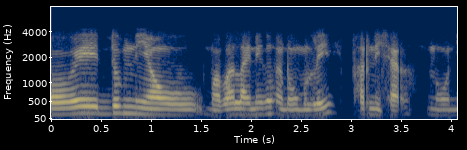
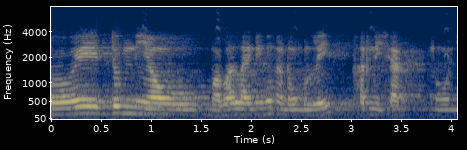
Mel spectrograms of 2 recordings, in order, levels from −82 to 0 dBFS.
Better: first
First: none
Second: noise reduction (neural separator model SepFormer DNS4)

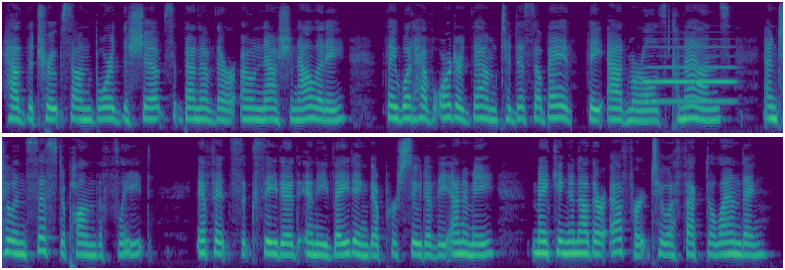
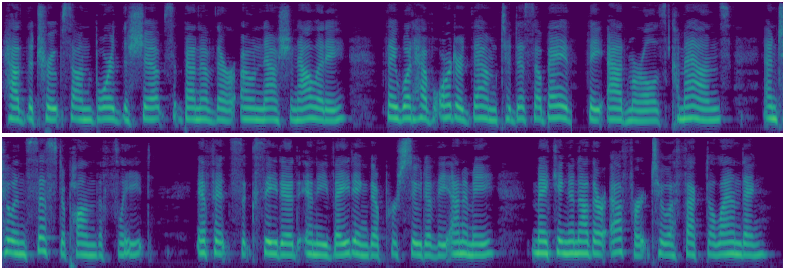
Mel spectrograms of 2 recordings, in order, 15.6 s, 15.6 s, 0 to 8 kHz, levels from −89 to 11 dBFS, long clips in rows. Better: second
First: background sound (Wind instrument, woodwind instrument); 5 dB below the speech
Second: none

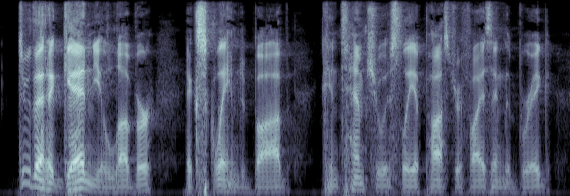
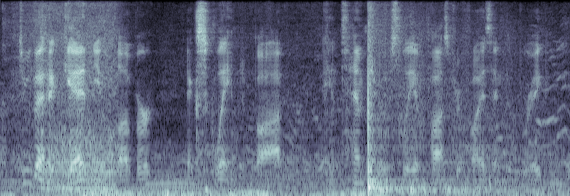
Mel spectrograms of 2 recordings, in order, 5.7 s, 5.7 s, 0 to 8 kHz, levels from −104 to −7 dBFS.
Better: first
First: none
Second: background sound (Fireworks); 2 dB below the speech // room echo; dies away in 0.4 s

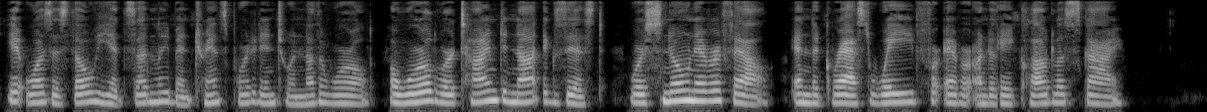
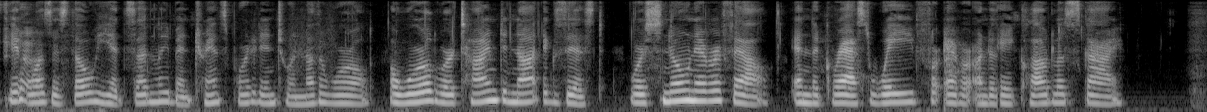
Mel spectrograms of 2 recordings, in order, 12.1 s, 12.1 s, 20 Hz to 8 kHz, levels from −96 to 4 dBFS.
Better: first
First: none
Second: noise reduction (neural separator model SepFormer DNS4)

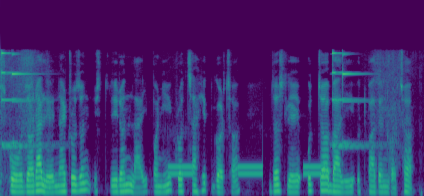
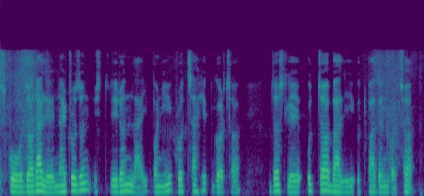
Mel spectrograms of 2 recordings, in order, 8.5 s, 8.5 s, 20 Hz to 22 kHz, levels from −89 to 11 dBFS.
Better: second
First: background sound (Bicycle bell + Telephone); 6 dB below the speech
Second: none

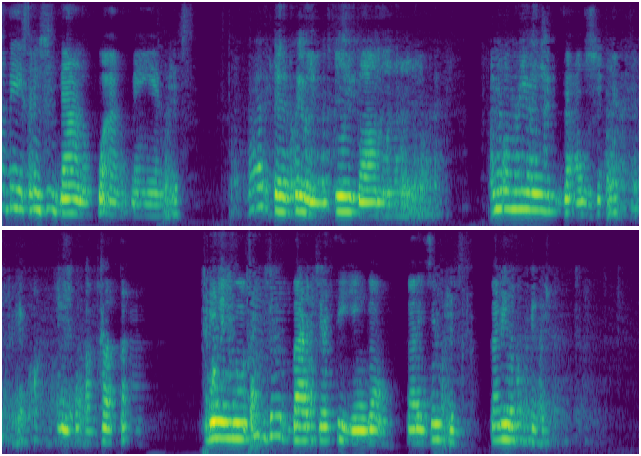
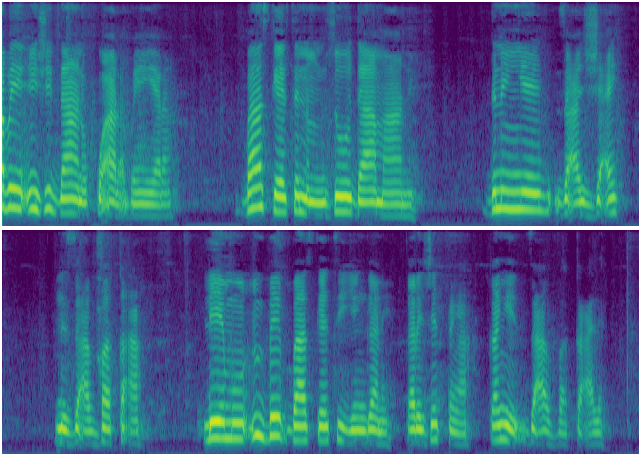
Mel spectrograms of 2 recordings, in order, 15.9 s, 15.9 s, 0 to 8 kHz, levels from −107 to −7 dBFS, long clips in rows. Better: second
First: noise reduction (neural mask model DeepFilterNet 3)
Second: none

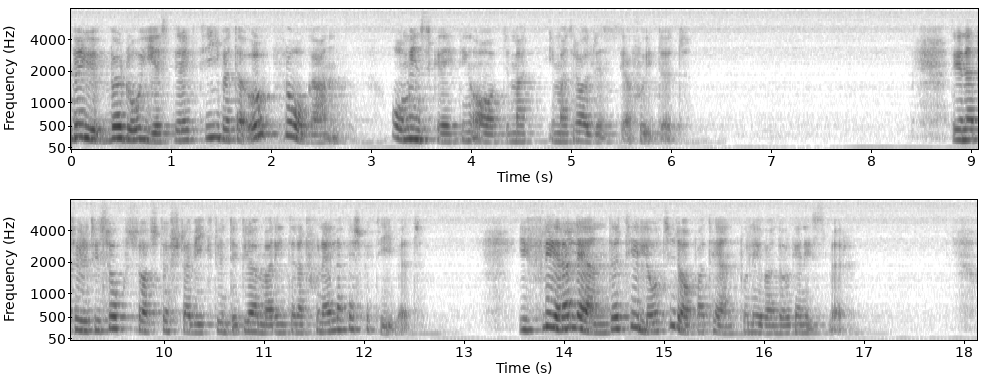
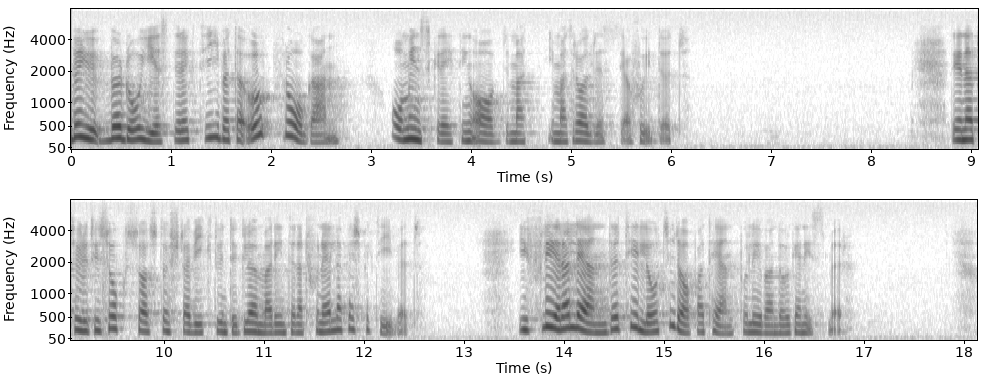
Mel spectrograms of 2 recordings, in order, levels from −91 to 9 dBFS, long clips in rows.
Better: second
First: room echo; dies away in 0.2 s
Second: none

